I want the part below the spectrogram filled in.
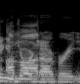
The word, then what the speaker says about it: Ahmaud Arbery: The reason why that was on my lips was just because it was like I was watching the Ahmaud Arbery. Is that you say his name? – Ahmaud Arbery. Yeah. Yeah.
